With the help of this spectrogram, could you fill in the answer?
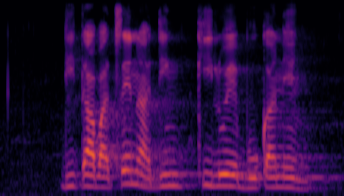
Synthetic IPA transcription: ditʼabat͡sʼenadiŋ̩kʼilwebukʼaneːŋ̩

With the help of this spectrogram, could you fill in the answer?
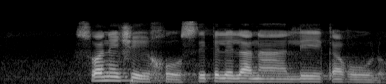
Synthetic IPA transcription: swanet͡ʃʰɪɣʊsɪpʼɛlɛlanalɪkʼaɣʊːlɔ

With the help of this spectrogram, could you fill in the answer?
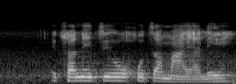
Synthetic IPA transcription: ɪt͡sʰwanet͡sʼiʊk͡xʰʊt͡sʼamajalɪ

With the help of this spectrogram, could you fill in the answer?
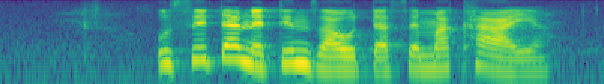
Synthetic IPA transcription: usitʼanetʼind͡zʱawutʼasɛmakʰaːja

